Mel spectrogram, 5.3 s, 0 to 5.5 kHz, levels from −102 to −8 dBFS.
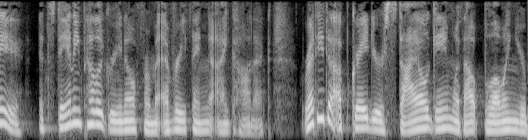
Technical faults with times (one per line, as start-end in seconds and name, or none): none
